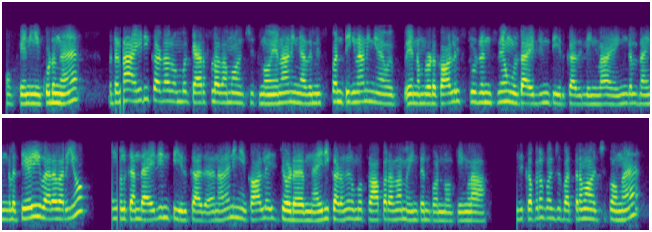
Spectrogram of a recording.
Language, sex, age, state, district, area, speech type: Tamil, female, 60+, Tamil Nadu, Tiruvarur, rural, conversation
